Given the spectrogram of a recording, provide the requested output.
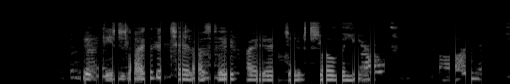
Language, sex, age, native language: Icelandic, female, 18-19, Filipino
